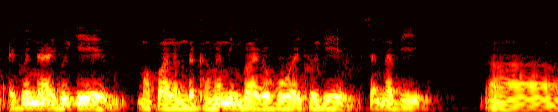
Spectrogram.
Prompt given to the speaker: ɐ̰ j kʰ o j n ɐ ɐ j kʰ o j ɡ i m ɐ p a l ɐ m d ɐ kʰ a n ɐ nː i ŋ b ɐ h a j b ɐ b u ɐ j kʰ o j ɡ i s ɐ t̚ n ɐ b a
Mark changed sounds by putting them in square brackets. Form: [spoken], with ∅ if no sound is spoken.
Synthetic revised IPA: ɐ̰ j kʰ o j n ɐ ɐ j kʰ o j ɡ i m ɐ p a l ɐ m d ɐ kʰ a [ŋ] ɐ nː i ŋ b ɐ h a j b ɐ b u ɐ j kʰ o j ɡ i s ɐ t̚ n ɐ b [i]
